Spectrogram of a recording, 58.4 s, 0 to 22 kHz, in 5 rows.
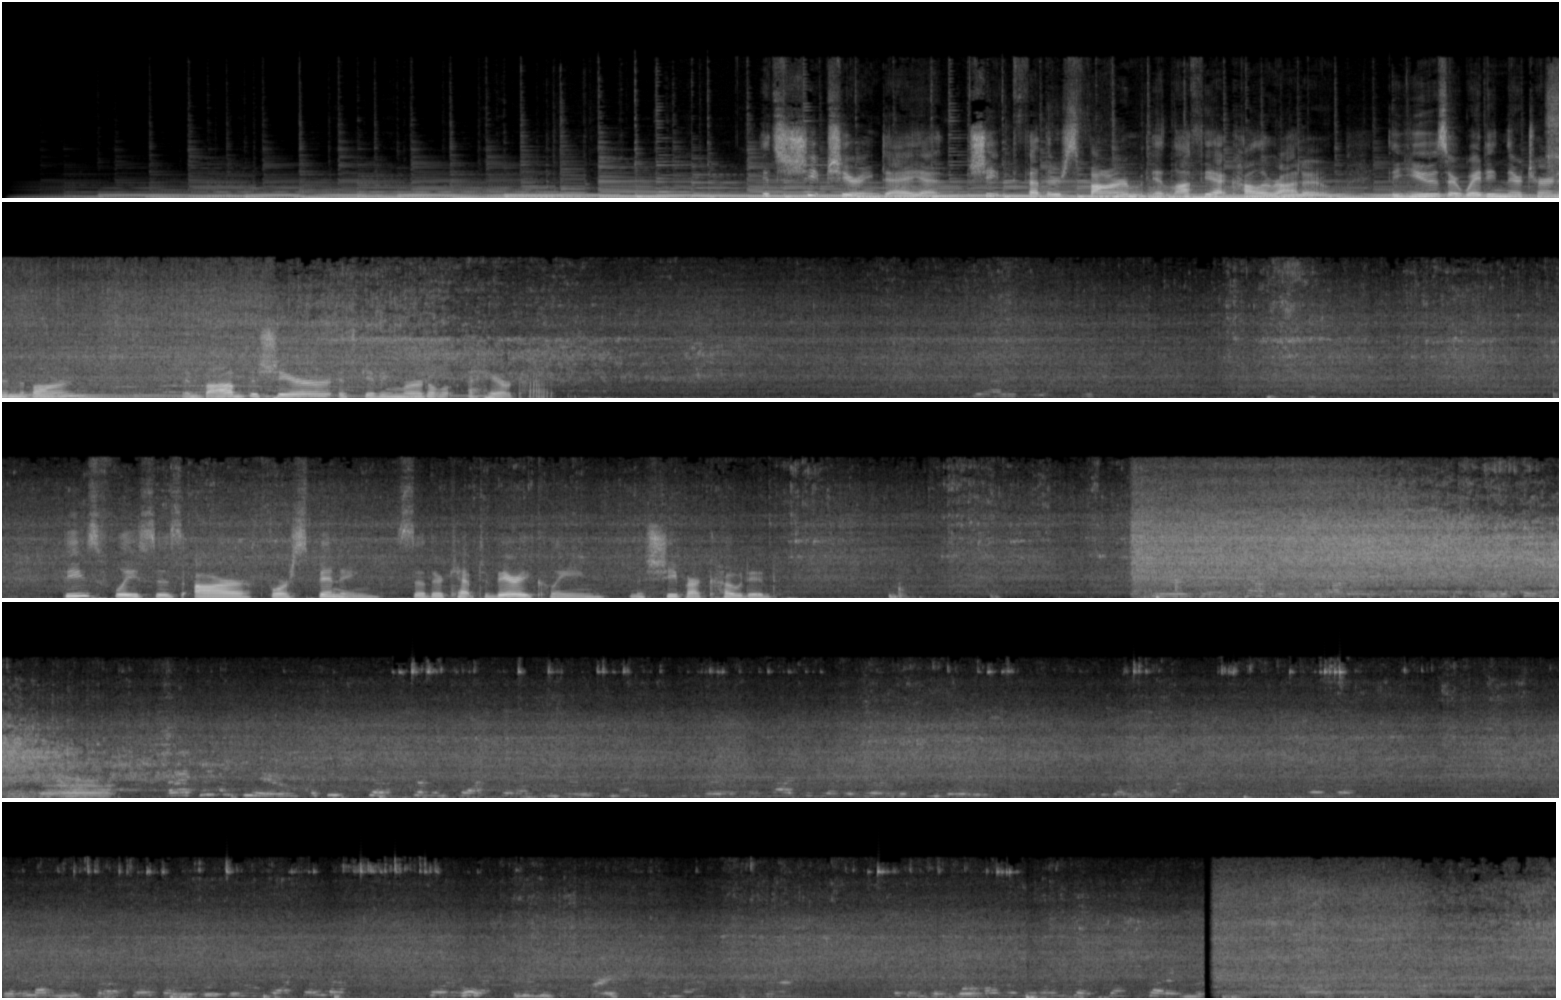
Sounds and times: Speech: 5.7 - 12.3, 13.0 - 15.8, 23.8 - 29.2, 34.4 - 42.4, 46.7 - 49.3, 53.4 - 55.7.

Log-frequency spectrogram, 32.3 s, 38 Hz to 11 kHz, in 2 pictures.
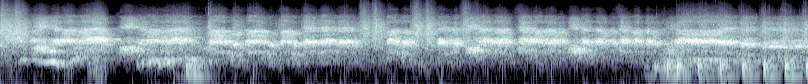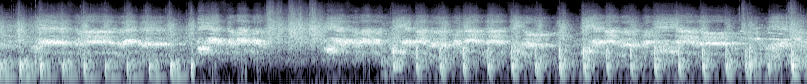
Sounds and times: Music: 0.0 - 32.3.

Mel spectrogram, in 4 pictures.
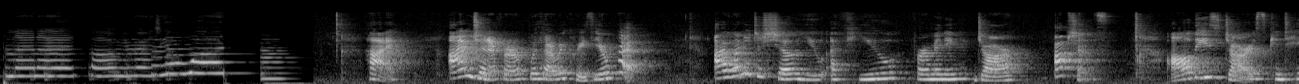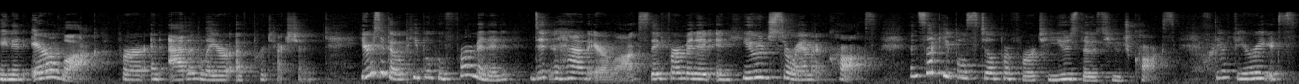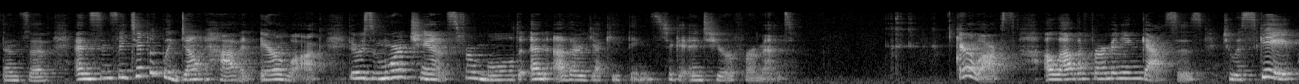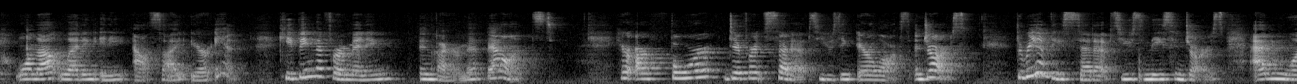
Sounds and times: Speech: 3.7 - 6.5, 7.1 - 34.0, 35.5 - 44.6, 45.2 - 51.9.

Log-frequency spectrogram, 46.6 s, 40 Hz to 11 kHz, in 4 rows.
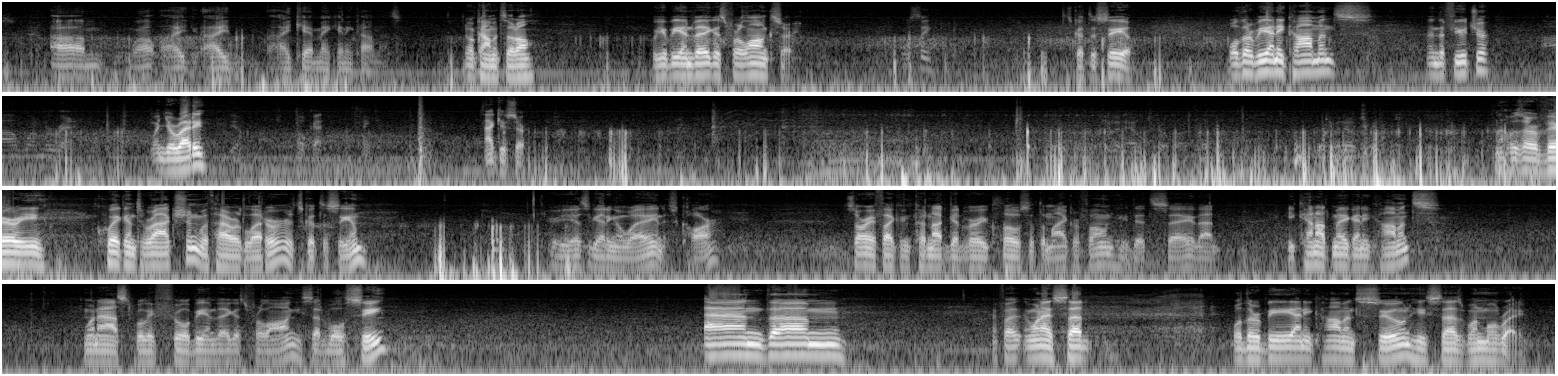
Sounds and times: Speech: 0.4 - 4.0, 4.9 - 6.0, 8.0 - 8.5, 9.2 - 12.2, 12.8 - 14.5, 15.3 - 15.6, 19.9 - 20.6, 22.9 - 26.1, 27.4 - 28.7, 29.7 - 32.4, 33.0 - 34.2, 35.6 - 37.9, 40.2 - 41.3, 42.4 - 43.2, 44.2 - 46.4
Car: 12.4 - 22.8.

